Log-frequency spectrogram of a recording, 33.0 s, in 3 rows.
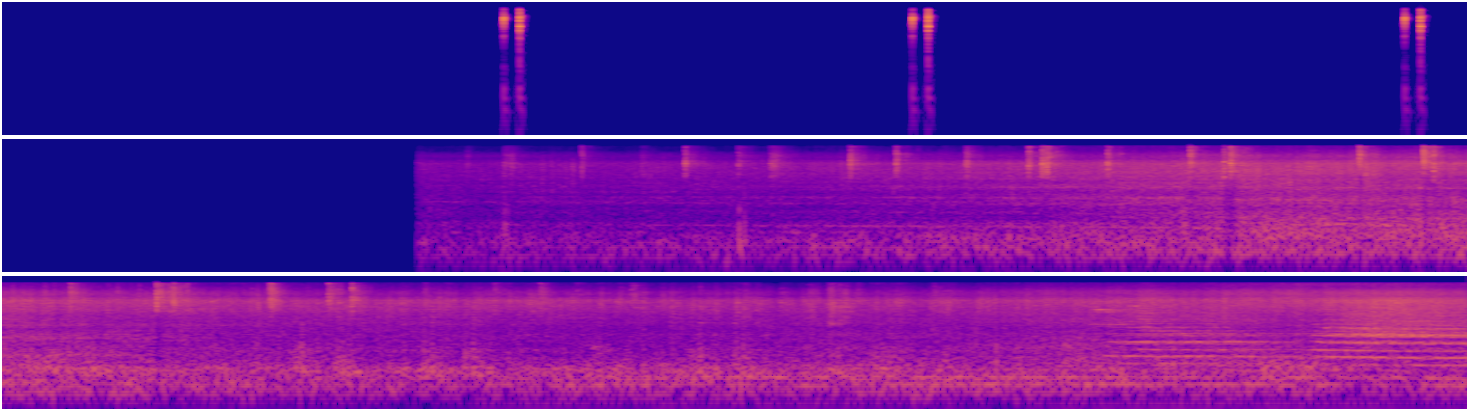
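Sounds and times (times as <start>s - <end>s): sharp clicks: 3.8s - 4.0s, 6.8s - 7.0s, 16.0s - 20.4s, 22.5s - 24.8s
train wheels rumbling on rails: 14.1s - 32.9s.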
